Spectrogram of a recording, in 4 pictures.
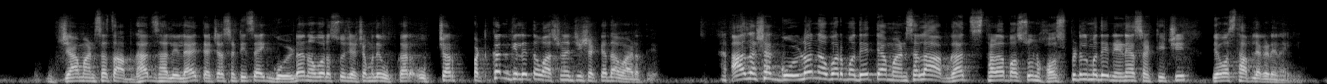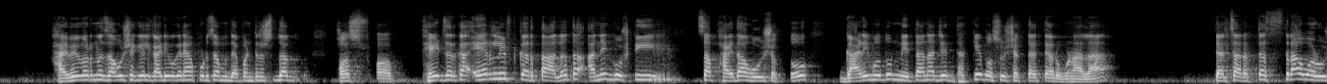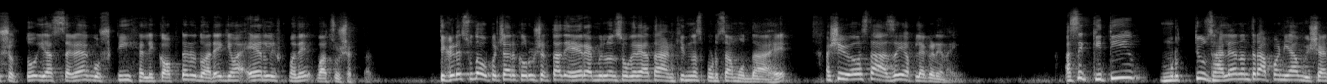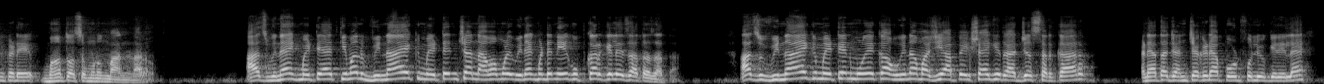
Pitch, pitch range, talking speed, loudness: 195 Hz, 175-230 Hz, 155 wpm, -18 LUFS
